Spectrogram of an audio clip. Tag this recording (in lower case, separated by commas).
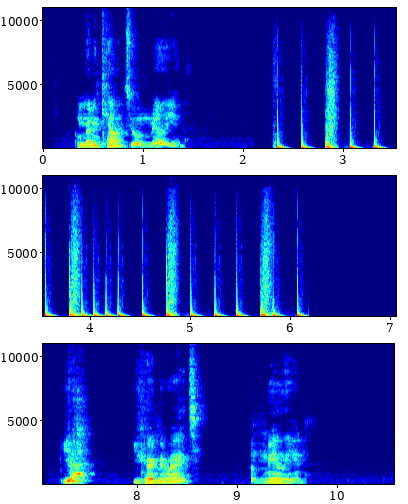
inside a small room, music, speech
